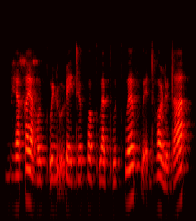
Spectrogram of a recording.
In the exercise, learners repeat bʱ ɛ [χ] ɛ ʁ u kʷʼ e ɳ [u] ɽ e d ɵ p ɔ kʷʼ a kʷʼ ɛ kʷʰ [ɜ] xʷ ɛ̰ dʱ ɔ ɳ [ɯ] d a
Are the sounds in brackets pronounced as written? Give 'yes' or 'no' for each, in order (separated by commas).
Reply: yes, no, yes, yes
